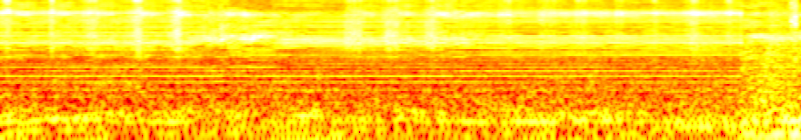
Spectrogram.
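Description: Electric finishing trimmer buzzing steadily and close through a haircut, working from top to bottom on a client's high fade, a continuous hum with slight dips as it moves, no talking.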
